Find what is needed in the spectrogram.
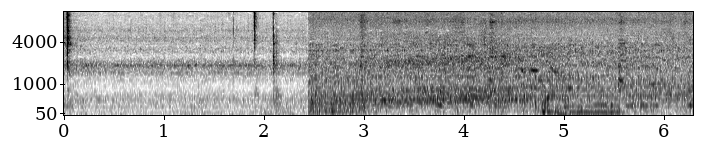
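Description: Faint quiet with a few light clicks, then about two and a half seconds in a louder steady noise of an SUV's engine running, with a low rumble that swells twice.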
